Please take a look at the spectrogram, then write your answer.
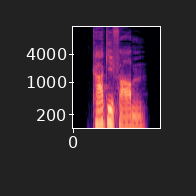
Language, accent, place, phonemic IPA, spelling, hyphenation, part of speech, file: German, Germany, Berlin, /ˈkaːkiˌfaʁbən/, kakifarben, ka‧ki‧far‧ben, adjective, De-kakifarben.ogg
- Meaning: khaki (in colour)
